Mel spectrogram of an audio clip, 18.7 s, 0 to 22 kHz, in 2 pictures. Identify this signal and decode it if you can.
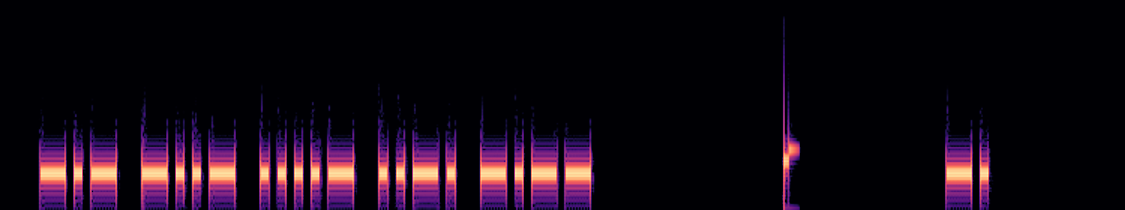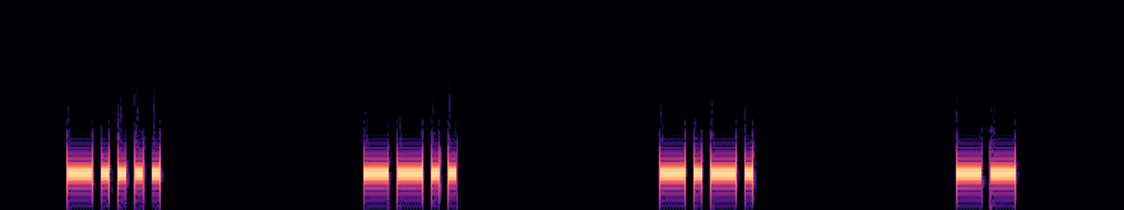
Morse code, heard as a keyed tone, about 17 wpm, spaced as for 7 wpm, 700 Hz. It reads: KX4FY N6ZCM
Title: USA Call Signs - 5 Characters - 8x Character Spacing - 17wpm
